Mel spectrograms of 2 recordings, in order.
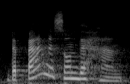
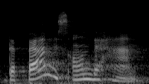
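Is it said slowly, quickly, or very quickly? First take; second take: quickly; slowly. First: It is said somewhat quickly. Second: It is said at a moderate pace.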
